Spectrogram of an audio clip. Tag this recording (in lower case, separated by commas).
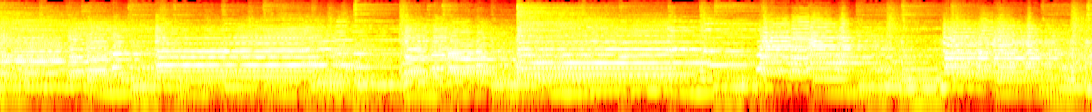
trombone, trumpet, brass instrument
